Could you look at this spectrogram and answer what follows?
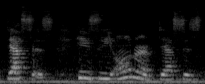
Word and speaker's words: Dessis: My next guest is Hector Dessis? Dessis. I said it right. It was hard, but I got it. Dessis.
